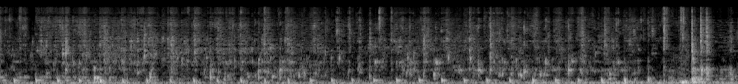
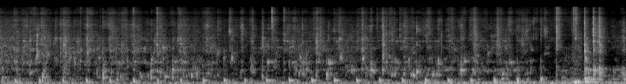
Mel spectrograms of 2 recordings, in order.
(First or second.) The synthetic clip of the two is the second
